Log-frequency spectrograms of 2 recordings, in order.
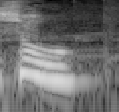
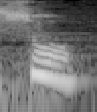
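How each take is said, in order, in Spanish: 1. La palabra se lee como sugiere la ortografía española. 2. La palabra se pronuncia como en inglés. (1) "en España todo el mundo dice Saw" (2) "Y es Saw"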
